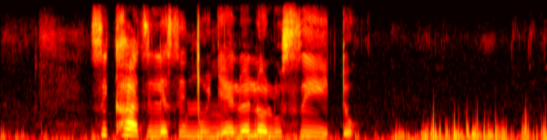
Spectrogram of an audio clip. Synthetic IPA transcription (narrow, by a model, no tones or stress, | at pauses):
sikʰatʰilesiŋ͡ǀuɲɛlwɛlolusiːtʼɔ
